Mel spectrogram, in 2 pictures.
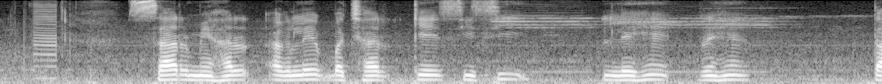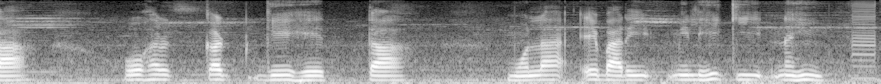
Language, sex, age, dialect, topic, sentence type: Chhattisgarhi, male, 25-30, Eastern, banking, question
